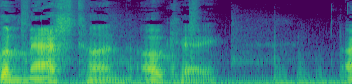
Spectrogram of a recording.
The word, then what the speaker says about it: tun: So basically, this conveyor belt is going to bring the barley up to the top of the mash tun. I hope I'm pronouncing that right. It's pronounced T-U-N.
